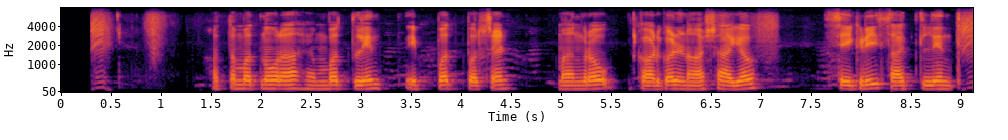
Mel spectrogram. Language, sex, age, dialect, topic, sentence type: Kannada, male, 25-30, Northeastern, agriculture, statement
